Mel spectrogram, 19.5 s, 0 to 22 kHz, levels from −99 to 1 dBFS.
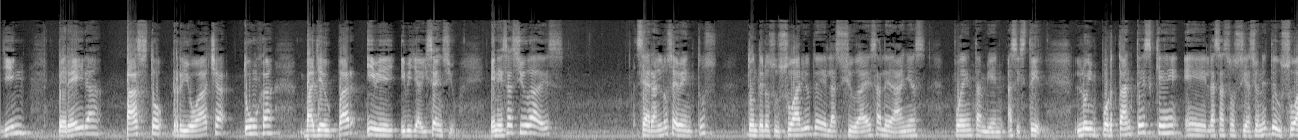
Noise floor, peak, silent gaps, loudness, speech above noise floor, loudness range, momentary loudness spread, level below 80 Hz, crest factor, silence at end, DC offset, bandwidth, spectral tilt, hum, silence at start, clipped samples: -32 dBFS; 0 dBFS; none; -12 LUFS; 22 dB; 3 LU; 12 LU; -44 dBFS; 12 dB; 0 s; under 0.1%; 12.5 kHz; -5.5 dB/octave; none; 0 s; 0.3%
